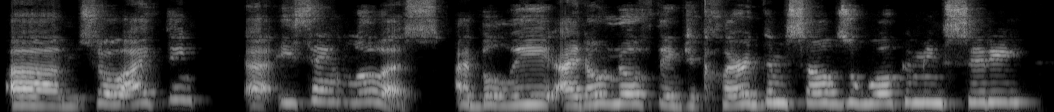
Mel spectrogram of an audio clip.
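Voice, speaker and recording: A woman's voice: high-pitched, fairly quick. Emphatic woman, a politician on talk radio. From Illinois. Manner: emphatic, repeats key figures for stress. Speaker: state senator guest. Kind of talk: radio interview, political argument.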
